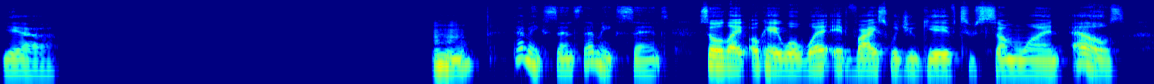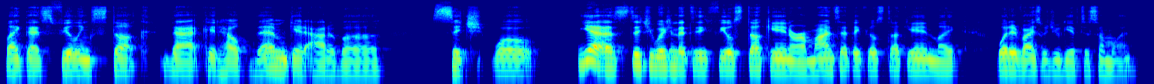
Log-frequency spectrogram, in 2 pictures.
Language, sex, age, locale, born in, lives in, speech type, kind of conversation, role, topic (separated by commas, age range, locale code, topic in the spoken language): English, female, 30-34, en-US, United States, United States, conversation, podcast, host, What helps you move forward during challenging times?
